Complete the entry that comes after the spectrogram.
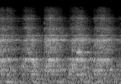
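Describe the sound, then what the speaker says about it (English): A hacksaw cuts on the push stroke while building a tremolo blocker, a steady rasping scrape with a brief pause mid-stroke, close and fairly loud. "Let the saw do the work. And it cuts on the push."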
